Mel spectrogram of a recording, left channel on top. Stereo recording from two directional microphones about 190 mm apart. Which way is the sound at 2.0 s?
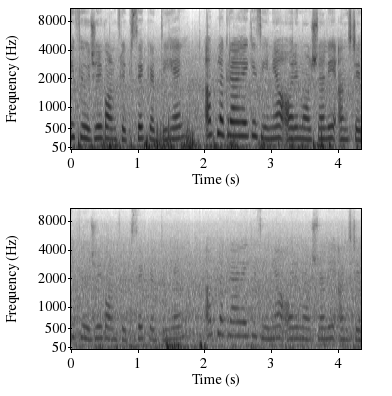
40° left (ahead or behind).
